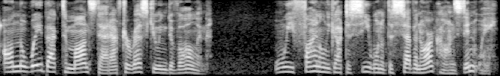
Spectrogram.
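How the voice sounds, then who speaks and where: An actor playing a young male wandering traveler in a video game, calm, thoughtful and soft-spoken. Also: a little high, moderate pace, slight background noise, close to an everyday voice. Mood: reflective.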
